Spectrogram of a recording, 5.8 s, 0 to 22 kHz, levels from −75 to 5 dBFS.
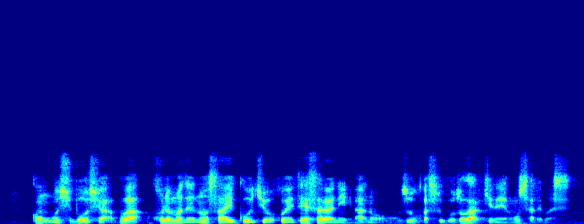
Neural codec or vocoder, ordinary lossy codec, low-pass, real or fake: codec, 24 kHz, 1.2 kbps, DualCodec; none; 7.2 kHz; fake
